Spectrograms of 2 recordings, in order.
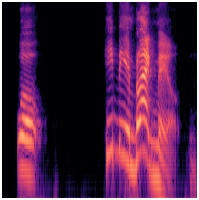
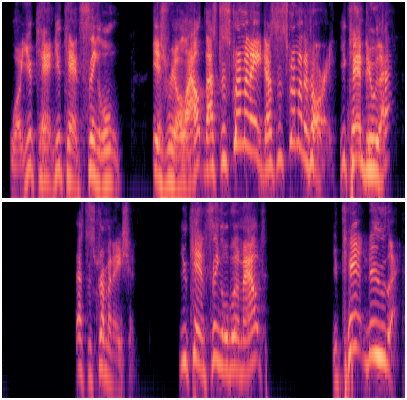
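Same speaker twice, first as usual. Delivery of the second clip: mock official scolding; 3 semitones higher, 4 dB louder than usual. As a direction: lecture them like a prissy bureaucrat. Mocking the administration's rule.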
